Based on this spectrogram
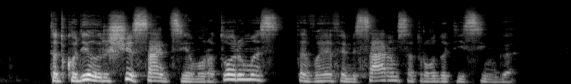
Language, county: Lithuanian, Kaunas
